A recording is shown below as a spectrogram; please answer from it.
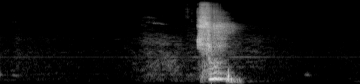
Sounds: Sneeze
